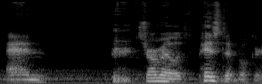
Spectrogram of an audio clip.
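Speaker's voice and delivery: ordinary delivery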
